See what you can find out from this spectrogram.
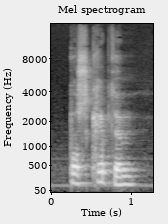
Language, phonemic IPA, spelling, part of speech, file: Dutch, /ˌpɔstˈskrɪp.tʏm/, postscriptum, noun, Nl-postscriptum.ogg
- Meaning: post scriptum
